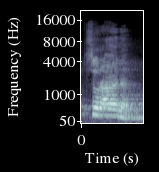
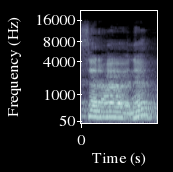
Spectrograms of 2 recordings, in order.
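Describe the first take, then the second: First: The first vowel is a u sound. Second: The first vowel is an a sound. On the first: "boleh sur'ana" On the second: "Boleh kita baca sar'ana"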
